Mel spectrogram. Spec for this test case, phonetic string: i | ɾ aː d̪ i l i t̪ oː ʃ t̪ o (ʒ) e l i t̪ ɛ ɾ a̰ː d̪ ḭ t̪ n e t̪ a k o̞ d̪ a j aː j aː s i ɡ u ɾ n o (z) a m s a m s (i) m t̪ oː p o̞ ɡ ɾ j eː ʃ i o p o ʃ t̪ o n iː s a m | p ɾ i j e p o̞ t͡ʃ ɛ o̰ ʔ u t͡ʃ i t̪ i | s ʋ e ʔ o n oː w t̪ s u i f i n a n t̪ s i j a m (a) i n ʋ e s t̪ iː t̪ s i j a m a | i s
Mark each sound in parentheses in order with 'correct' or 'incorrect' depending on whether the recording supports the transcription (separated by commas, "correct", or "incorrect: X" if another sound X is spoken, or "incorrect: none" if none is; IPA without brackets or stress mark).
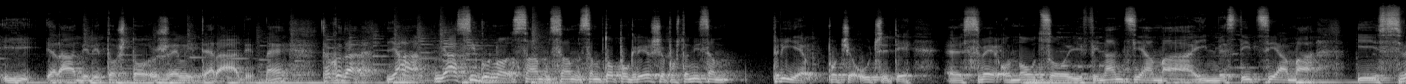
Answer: correct, incorrect: s, incorrect: a, correct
